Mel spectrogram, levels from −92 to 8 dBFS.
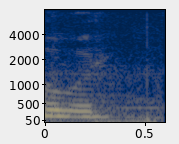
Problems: constant background noise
